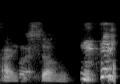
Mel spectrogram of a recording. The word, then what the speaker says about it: My'Key Iso: Pronounce it for ISO. me. Mikey ISO.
